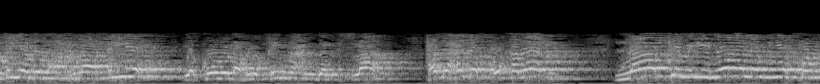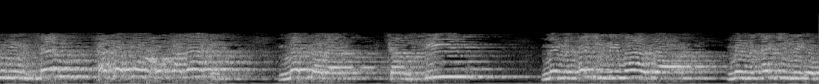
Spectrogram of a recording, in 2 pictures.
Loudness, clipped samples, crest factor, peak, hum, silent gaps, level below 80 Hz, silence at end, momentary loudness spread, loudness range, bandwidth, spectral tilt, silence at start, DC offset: -16 LUFS; under 0.1%; 10 dB; -6 dBFS; none; none; -56 dBFS; 0 s; 7 LU; 2 LU; 4.5 kHz; -9 dB/octave; 0 s; 0.9%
